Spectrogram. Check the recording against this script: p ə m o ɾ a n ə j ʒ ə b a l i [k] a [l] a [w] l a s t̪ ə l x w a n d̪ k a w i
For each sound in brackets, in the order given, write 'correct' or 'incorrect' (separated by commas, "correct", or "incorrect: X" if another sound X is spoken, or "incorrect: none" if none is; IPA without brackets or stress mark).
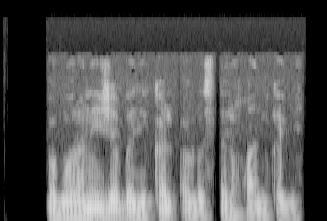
correct, correct, correct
